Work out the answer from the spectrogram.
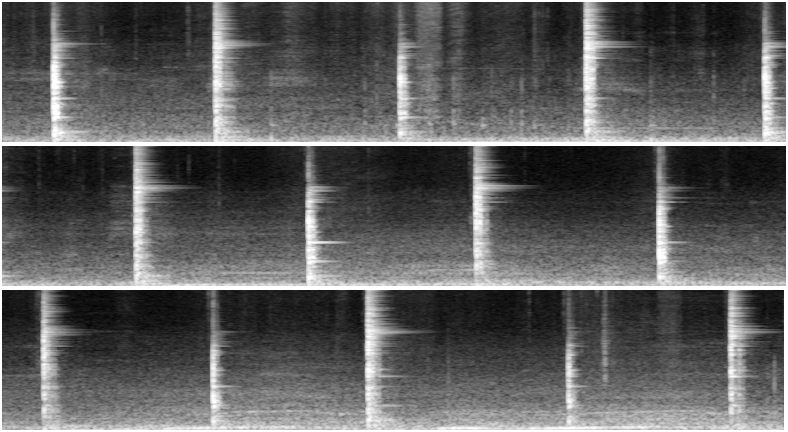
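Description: A sewer grate clanks many times at a regular pace of about one clank every two seconds. Each hit is a sharp metallic clang with a short ringing tail over a quiet, low background.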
